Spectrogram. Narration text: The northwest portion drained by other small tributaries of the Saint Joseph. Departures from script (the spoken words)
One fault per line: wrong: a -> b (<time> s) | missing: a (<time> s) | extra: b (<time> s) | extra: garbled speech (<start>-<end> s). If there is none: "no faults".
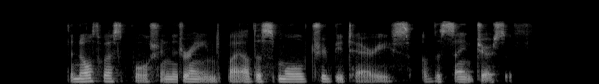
no faults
